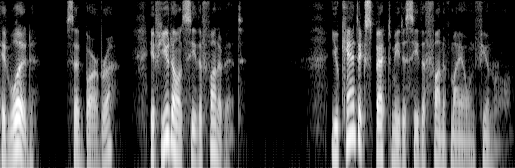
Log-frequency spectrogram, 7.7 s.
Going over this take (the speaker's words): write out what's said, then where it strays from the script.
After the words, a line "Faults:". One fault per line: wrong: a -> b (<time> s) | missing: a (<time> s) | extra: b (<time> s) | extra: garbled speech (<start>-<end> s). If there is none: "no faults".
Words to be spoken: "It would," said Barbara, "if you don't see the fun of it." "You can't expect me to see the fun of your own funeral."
"It would," said Barbara, "if you don't see the fun of it." "You can't expect me to see the fun of my own funeral."
Faults:
wrong: your -> my (6.8 s)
